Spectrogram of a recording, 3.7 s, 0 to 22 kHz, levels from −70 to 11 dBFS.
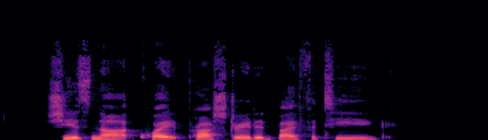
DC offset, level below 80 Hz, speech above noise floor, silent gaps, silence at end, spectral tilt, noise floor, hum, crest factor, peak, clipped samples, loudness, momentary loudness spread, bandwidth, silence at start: under 0.1%; -64 dBFS; 63 dB; none; 0.85 s; -4.5 dB/octave; -81 dBFS; none; 18 dB; -2 dBFS; under 0.1%; -19 LUFS; 10 LU; 16 kHz; 0.35 s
